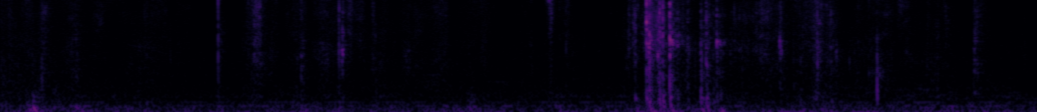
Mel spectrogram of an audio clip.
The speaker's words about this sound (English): I'm going to get one more card.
